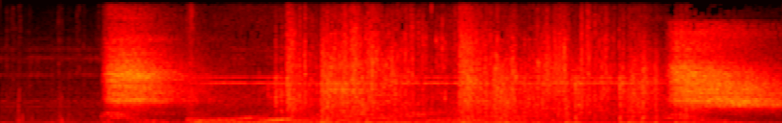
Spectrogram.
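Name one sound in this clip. A loud blast rumbles as debris crashes and scatters.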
